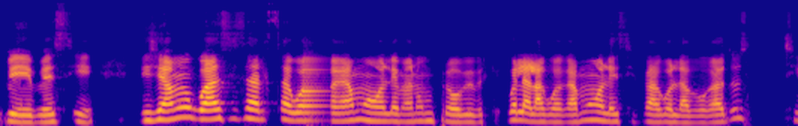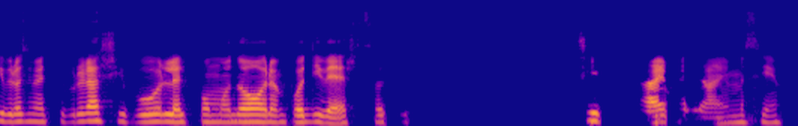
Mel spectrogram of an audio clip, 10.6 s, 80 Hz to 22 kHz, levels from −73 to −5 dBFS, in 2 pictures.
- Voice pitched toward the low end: No, high, 190 Hz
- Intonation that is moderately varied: Yes, average, 3.1 semitones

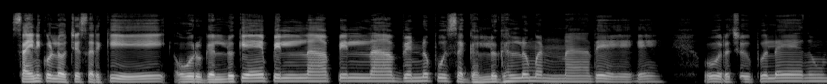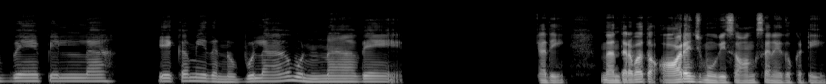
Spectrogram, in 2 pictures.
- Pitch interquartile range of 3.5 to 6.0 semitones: Yes, average, 4.0 semitones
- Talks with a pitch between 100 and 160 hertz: Yes, low, 135 Hz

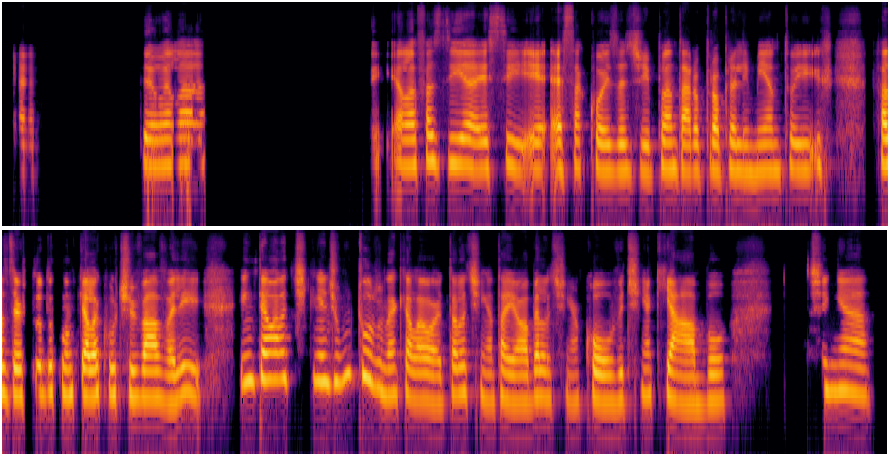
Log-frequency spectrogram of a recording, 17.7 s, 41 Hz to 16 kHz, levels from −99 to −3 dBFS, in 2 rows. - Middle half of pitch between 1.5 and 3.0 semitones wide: Yes, average, 2.7 semitones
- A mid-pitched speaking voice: No, high, 195 Hz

